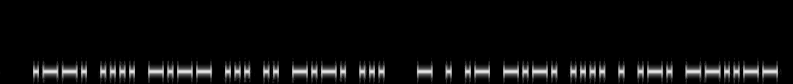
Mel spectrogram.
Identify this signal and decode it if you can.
Morse code, heard as a keyed tone, about 25 wpm, 600 Hz. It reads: PHYSICS TEACHER,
